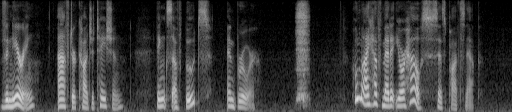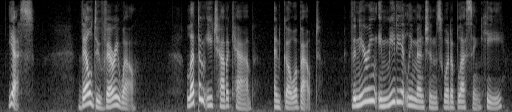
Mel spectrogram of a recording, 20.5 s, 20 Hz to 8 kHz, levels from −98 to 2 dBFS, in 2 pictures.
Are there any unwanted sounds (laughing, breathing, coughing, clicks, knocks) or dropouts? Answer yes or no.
yes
